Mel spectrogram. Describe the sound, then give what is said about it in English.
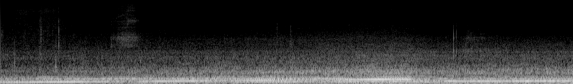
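A car engine rumbles steadily, its low hum rising and shifting in pitch as the vehicle pulls away from an intersection in a string of traffic and gathers speed, with no voices. “There's a whole string of cars here. Here we go.”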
